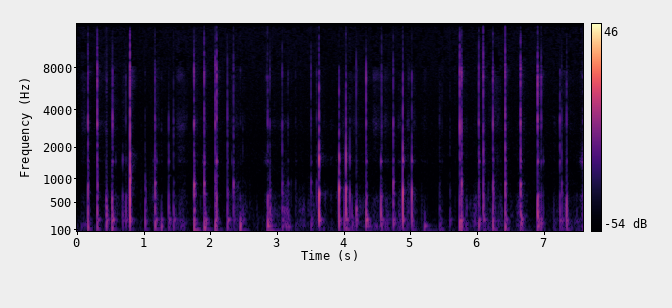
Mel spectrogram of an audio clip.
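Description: A plastic cup is gently tapped close to the microphone, giving a quick, uneven run of about thirty short, dry taps. Each tap has a soft, hollow low-mid body with a faint bright click and almost no ring after it.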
